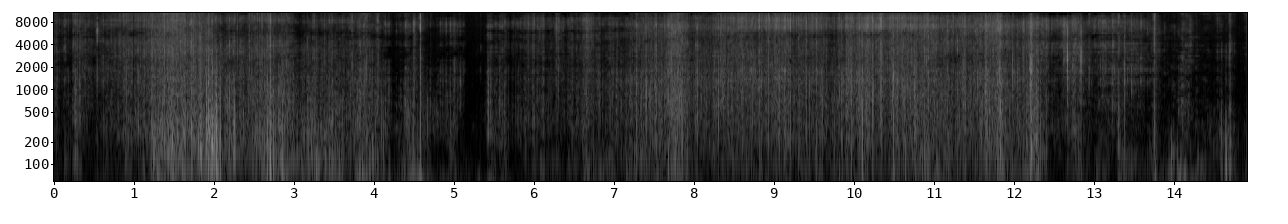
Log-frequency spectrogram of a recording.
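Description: A clear, thin, hollow, fist-sized plastic magic balloon bubble is held and squeezed between both hands and rubbed with the fingers. It makes dense, continuous crinkling and crackling with brief crunchy bursts, weighted toward the low end with little high content. The loudness swells and dips throughout, with a brief near-silent gap around the five-second mark.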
